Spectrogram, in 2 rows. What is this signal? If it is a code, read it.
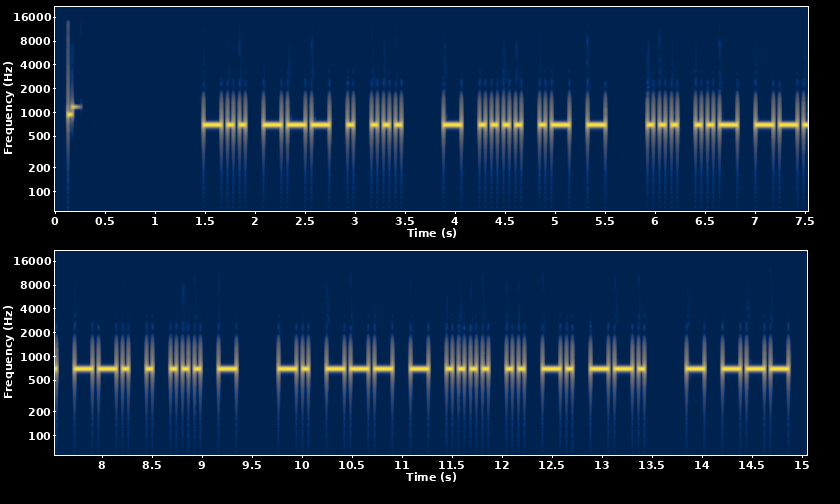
Morse code, heard as a keyed tone, about 20 wpm, 700 Hz. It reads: DOES THAT SUGGEST NOTHING TO
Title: Sentences from Top 1300 Words 20wpm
